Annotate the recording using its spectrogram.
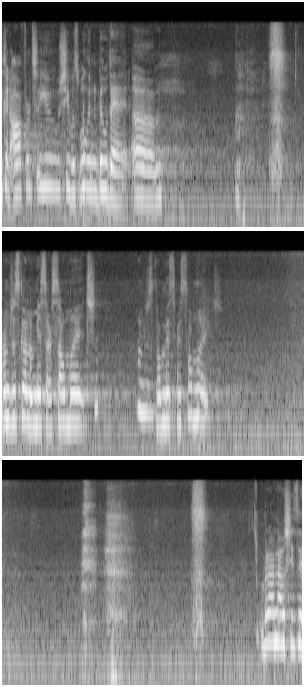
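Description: A woman speaks calmly through a microphone, with pauses, in an echoing hall.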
